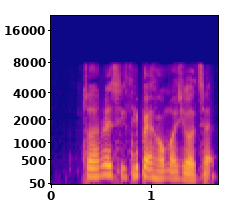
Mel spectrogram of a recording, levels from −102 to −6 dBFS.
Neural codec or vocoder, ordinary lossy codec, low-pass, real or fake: codec, 16 kHz, 4 kbps, X-Codec, HuBERT features, trained on balanced general audio; none; none; fake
